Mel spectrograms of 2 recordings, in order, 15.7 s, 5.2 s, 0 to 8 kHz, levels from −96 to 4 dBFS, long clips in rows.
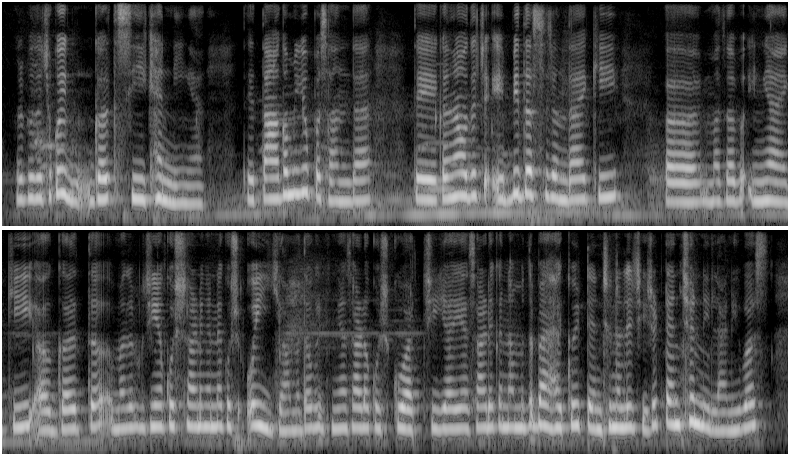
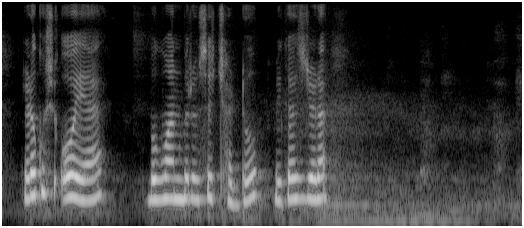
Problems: none marked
